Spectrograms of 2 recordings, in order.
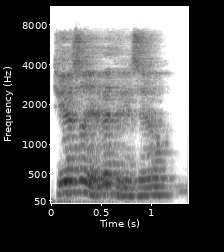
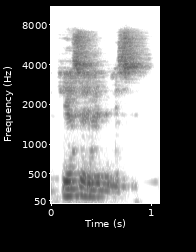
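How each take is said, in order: First: Said in the usual way. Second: 뒤에서 예배 드리세요 said much softer, dropping away; soft repeat. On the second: Shown as a demonstration. Preacher repeats advice to the congregation, much softer. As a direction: repeat it as a hushed aside.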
